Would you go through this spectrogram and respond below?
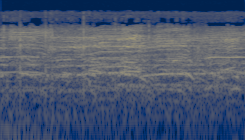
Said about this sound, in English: You can hear the crowd. You can hear the Omaha dugout as the rain continues to come down, starting to get harder here at Tal Anderson Field.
